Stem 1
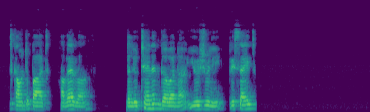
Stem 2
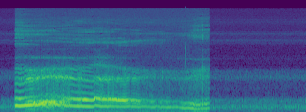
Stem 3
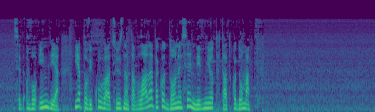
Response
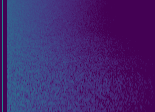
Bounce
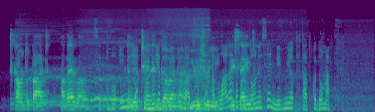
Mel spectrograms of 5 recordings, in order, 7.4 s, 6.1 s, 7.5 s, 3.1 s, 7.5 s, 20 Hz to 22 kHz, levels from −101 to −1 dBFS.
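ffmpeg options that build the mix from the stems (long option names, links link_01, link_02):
-filter_complex "[0:a]asubboost=boost=10:cutoff=150,asoftclip=type=tanh:threshold=-17.5dB,volume=-3.5dB[link_01];[1:a]flanger=delay=17:depth=7.8:speed=1.2,volume=-5.5dB,afade=type=in:start_time=1.49:duration=0.36:silence=0.375837,afade=type=in:start_time=2.89:duration=0.46:silence=0.334965[link_02];[2:a]adelay=1600,volume=-5dB,asplit=2[link_03][link_04];[link_04]volume=-20dB[link_05];[3:a]atrim=start_sample=2205[link_06];[link_05][link_06]afir=irnorm=-1:irlink=0[link_07];[link_01][link_02][link_03][link_07]amix=inputs=4:normalize=0,equalizer=frequency=530:width_type=o:width=0.69:gain=6"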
